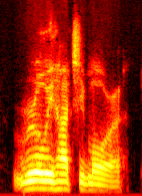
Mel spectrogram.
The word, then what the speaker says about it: Rui Hachimura: Rui Hachimura. – Rui Hachimura.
